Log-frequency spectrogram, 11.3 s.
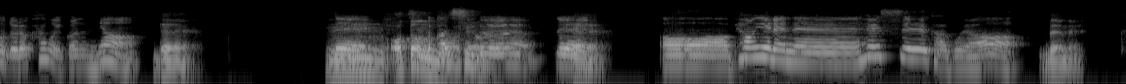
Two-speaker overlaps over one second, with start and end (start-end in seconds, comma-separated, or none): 3.3-4.9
